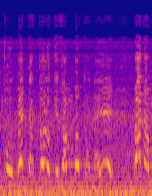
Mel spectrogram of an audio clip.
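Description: A woman speaking animatedly and with emphasis, over a steady low rumble of street traffic.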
